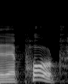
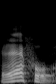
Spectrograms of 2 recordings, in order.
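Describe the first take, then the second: First: The word ends with a t sound. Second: The word ends without a t sound. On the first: The speaker calls it wrong. "নয়" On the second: The speaker calls it right. "এটা বলবো"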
